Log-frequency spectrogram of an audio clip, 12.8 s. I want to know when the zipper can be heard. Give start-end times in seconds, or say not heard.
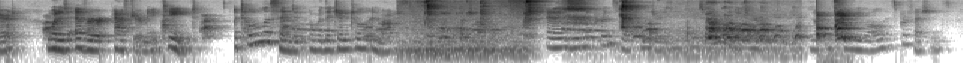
not heard.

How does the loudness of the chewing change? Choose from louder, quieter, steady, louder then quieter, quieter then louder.
quieter.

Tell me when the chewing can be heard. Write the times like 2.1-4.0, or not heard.
5.2-10.6.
